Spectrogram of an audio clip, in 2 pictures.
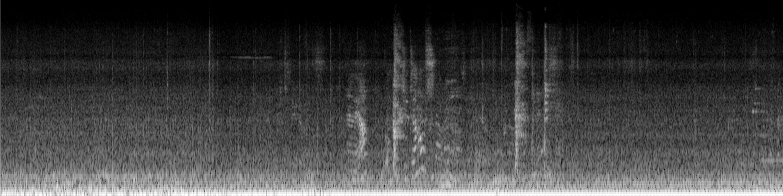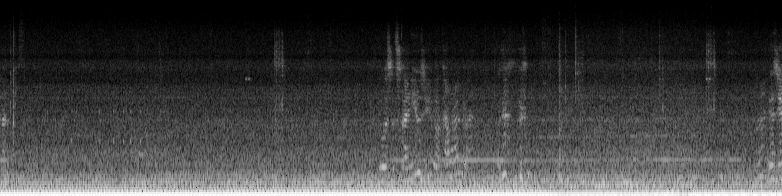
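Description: Minibus engine and road noise heard from inside the cabin: a steady low rumble while the bus drives down a steep, narrow road.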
